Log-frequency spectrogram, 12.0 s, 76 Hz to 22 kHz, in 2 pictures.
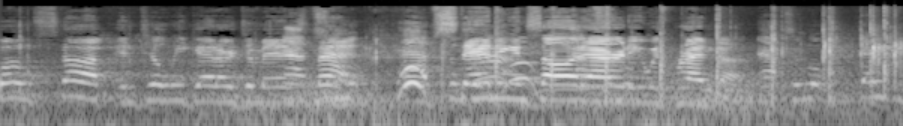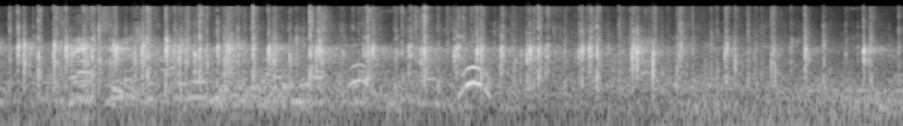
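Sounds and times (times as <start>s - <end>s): scattered hand clapping: 4.3s - 12.0s.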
